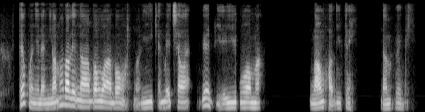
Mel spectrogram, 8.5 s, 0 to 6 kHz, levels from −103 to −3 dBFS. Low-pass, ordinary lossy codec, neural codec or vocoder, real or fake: 5.4 kHz; none; codec, 16 kHz, 1 kbps, FunCodec, trained on Chinese and English, 50 frames a second; fake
